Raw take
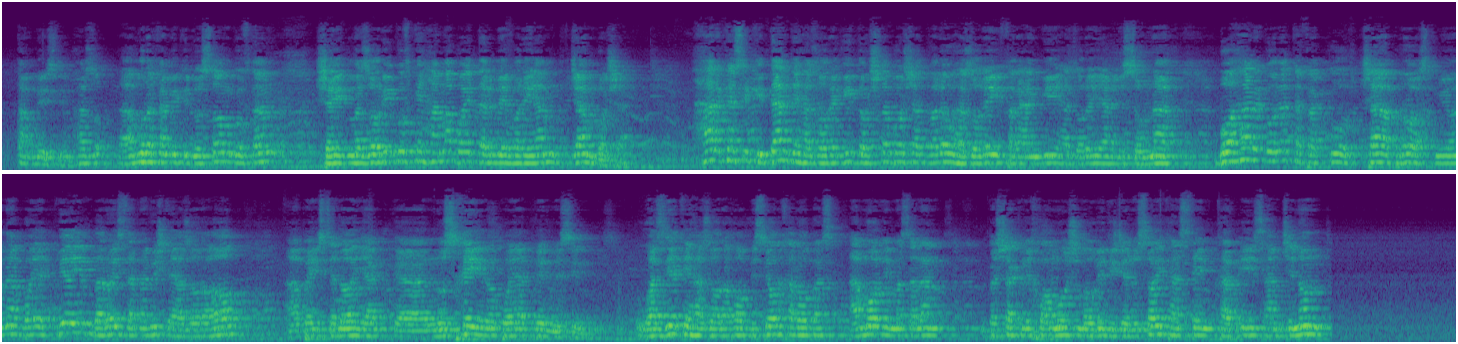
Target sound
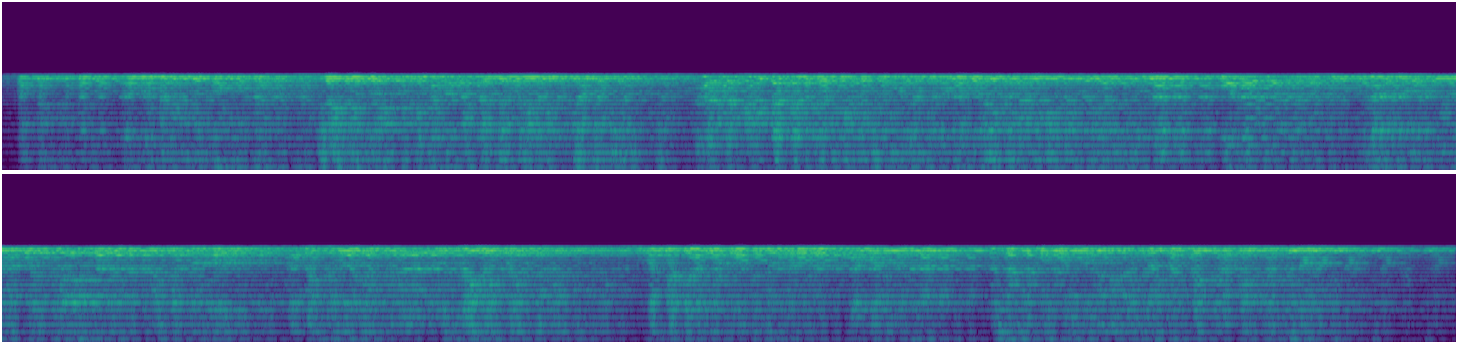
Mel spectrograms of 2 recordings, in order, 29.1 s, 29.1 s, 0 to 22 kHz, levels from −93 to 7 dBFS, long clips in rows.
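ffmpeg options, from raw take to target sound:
-af "aecho=1:1:190|456|828.4|1350|2080:0.631|0.398|0.251|0.158|0.1,afftfilt=real='hypot(re,im)*cos(PI*b)':imag='0':win_size=1024:overlap=0.75,lowpass=f=3100:t=q:w=0.5098,lowpass=f=3100:t=q:w=0.6013,lowpass=f=3100:t=q:w=0.9,lowpass=f=3100:t=q:w=2.563,afreqshift=-3700"

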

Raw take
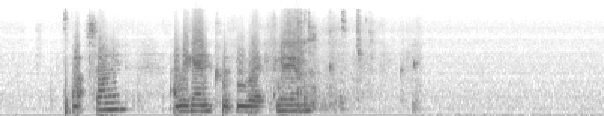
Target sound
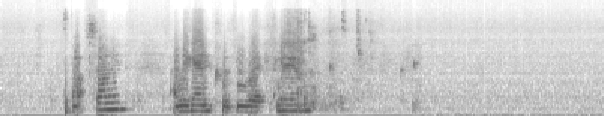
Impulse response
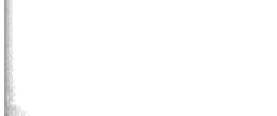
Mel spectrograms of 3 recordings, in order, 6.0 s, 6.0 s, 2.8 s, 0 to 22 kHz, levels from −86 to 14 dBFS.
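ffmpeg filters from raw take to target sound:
-filter_complex "[0:a]aeval=exprs='val(0)+0.5*0.00316*sgn(val(0))':c=same,asplit=2[s0][s1];[1:a]atrim=start_sample=2205,asetrate=57330,aresample=44100[s2];[s1][s2]afir=irnorm=-1:irlink=0,volume=0.398[s3];[s0][s3]amix=inputs=2:normalize=0"

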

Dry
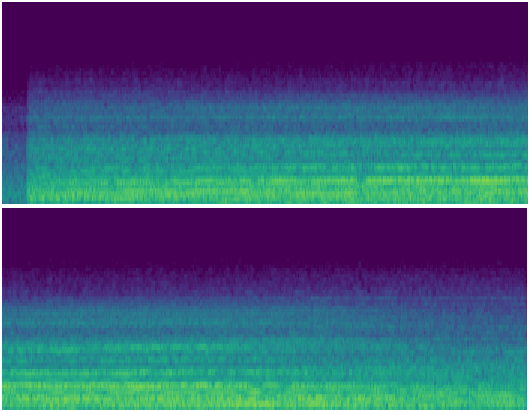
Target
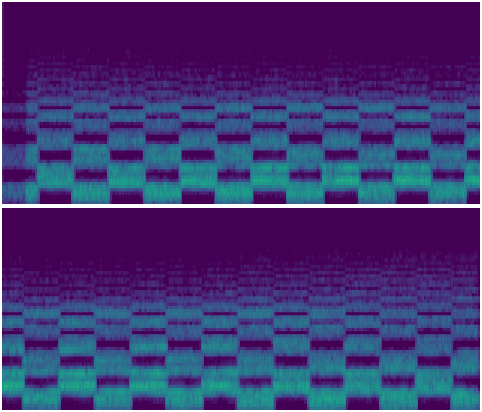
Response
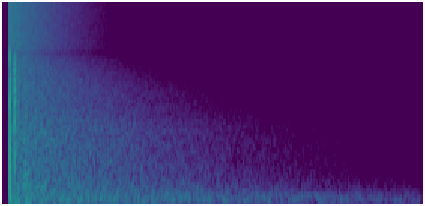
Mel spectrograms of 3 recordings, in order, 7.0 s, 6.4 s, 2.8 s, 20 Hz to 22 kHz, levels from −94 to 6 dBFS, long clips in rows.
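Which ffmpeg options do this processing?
-filter_complex "[0:a]aderivative,acompressor=threshold=0.00794:ratio=6,atempo=1.1,asplit=2[s0][s1];[1:a]atrim=start_sample=2205,lowpass=2300[s2];[s1][s2]afir=irnorm=-1:irlink=0,volume=0.0944[s3];[s0][s3]amix=inputs=2:normalize=0,afftfilt=real='re*gt(sin(2*PI*2.1*pts/sr)*(1-2*mod(floor(b*sr/1024/400),2)),0)':imag='im*gt(sin(2*PI*2.1*pts/sr)*(1-2*mod(floor(b*sr/1024/400),2)),0)':win_size=1024:overlap=0.75,volume=2.66"

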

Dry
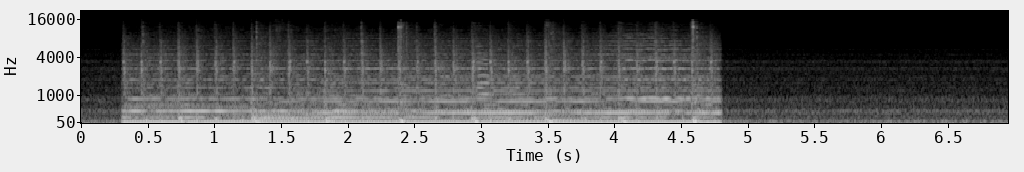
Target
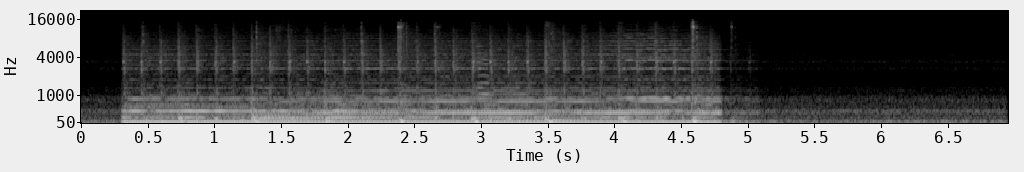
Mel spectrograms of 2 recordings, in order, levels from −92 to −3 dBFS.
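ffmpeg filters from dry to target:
-af "equalizer=f=1800:t=o:w=1.1:g=-15,aecho=1:1:289:0.119,volume=0.668"

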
